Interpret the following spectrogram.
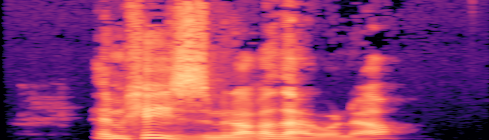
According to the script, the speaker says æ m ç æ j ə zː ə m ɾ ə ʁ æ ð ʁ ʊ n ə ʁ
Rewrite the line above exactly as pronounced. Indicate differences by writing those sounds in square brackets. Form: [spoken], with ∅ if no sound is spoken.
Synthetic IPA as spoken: æ m ç æ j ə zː ə m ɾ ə ʁ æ ð [ʕ] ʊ n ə ʁ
